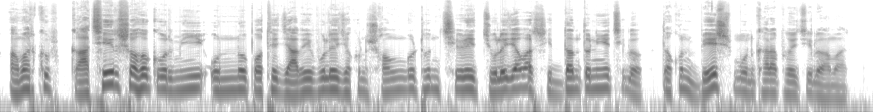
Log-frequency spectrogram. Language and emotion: Bengali, sad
